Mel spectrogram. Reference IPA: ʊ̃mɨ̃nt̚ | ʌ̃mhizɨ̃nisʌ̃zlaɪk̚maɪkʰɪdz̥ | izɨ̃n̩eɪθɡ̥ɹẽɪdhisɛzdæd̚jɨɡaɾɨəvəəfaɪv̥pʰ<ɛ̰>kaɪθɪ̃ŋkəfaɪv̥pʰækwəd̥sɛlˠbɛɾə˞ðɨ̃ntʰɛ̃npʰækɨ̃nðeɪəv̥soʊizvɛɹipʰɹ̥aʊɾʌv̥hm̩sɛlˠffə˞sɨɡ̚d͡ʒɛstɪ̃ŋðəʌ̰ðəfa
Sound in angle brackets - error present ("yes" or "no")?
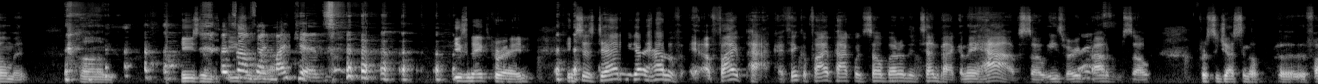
yes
